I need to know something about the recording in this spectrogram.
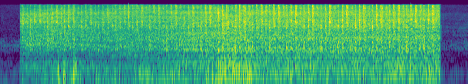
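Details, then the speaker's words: VW Golf GT petrol engine hot at idle: a fast, loud, distinct metallic ringing rattle that appeared only when warm, traced by a shop to the timing chain. Timing chain rattle at hot idle. "всем привет обнаружить вдруг что на горячую двигатель стал невелик отчетливость тычок стал появляться звонки громкий очень мне понравился вот такой"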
